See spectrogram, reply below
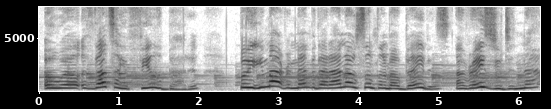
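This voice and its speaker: A woman's voice: high voice, expressive, brisk. A woman acting a well-meaning, fussy middle-aged grandmother in a theatrical 1940s radio advertisement. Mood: mildly hurt. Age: teens. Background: music.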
